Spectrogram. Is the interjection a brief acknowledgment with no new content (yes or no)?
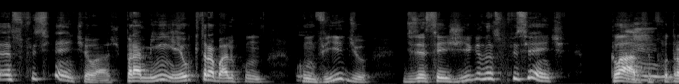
yes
